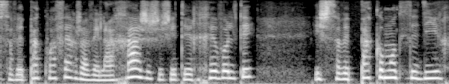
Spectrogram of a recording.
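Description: A woman's fairly quick delivery, fairly high in pitch, with a dark, mellow tone. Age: 40s. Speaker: person living with HIV. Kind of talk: personal testimony interview.

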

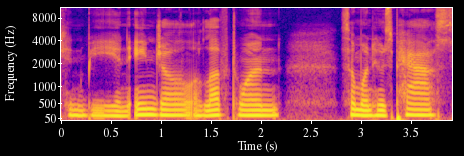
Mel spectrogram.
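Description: A woman's very deep, low voice, dark and mellow, calm and gentle, in a flat monotone, on a very clean recording with a silent background. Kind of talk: guided meditation, soothing and spoken straight to the listener. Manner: slow, calm and gentle, with long pauses between phrases; soft-spoken, warm and reassuring.

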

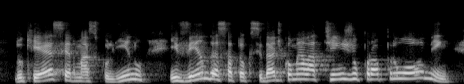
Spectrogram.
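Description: A man with a southern Brazilian accent speaks with very wide pitch swings. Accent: gaúcho (southern Brazilian). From southern Brazil, Rio Grande do Sul. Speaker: philosophy professor. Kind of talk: discussion. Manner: halting, with frequent repetitions.

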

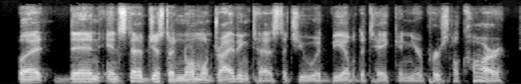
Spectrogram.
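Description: A man with an unremarkable speaking voice, fairly low in pitch with ordinary variation, at a fairly quick pace, with a dry, close sound and no echo over a quiet background. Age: 40s. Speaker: truck driver. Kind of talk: casual interview.

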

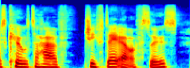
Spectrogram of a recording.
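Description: A woman with a Scottish accent speaks at a fairly quick pace in a fairly low pitch and monotone, flat intonation, on a very clean recording with a silent background. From Scotland. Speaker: head of data science. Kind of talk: casual interview chat.

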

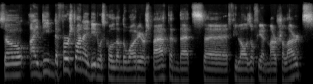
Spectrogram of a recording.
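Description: The speaker's tone is bright and sharp, with lively intonation and a moderate pace. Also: man, medium pitch for a man, hardly any pauses, quiet background. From Italy. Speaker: writer, professor and podcaster. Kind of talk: casual interview conversation.

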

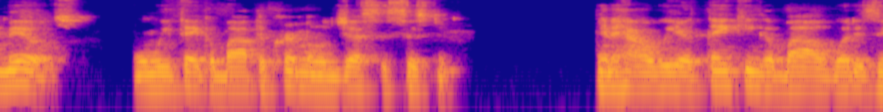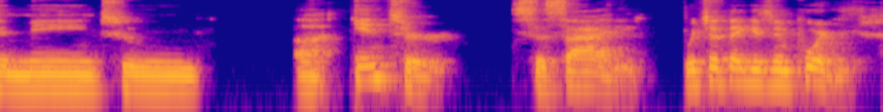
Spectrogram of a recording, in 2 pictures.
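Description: A man with an American accent and an unremarkable speaking voice talks at a fairly quick pace and medium pitch, with ordinary pitch variation, on a very clean recording with a silent background. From Atlanta, US South. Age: 40s. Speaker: sociology professor. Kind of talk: panel discussion.

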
